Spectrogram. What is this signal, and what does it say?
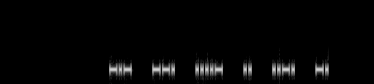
Morse code, heard as a keyed tone, about 51 wpm, spaced as for 28 wpm, 700 Hz. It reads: KG4IFN
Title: USA Call Signs - 6 Characters - 3x Character Spacing - 50wpm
